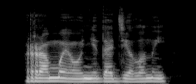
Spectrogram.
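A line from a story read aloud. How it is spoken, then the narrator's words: Grumbling through teeth. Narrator (Russian): ворчливо цедит, сплевывая сквозь зубы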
